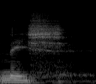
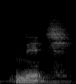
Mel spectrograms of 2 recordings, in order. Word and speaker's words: niche: niche I pronounce that niche I suppose if I wanted to make it sound more rhyming with rich I pronounce it Mitch but it's way more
